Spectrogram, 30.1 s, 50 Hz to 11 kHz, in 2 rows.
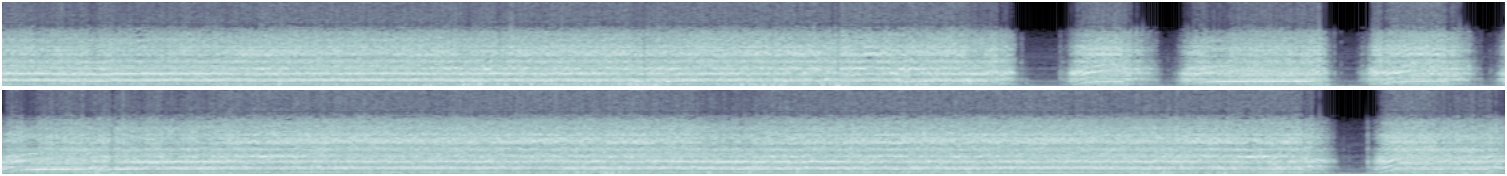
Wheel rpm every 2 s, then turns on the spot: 230, 230, 230, 220, 190, 70, 120, 120, 220, 230, 230, 220, 230, 220, 120.
none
